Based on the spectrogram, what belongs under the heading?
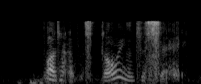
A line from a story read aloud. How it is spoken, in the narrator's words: said the dodo, in an offended tone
